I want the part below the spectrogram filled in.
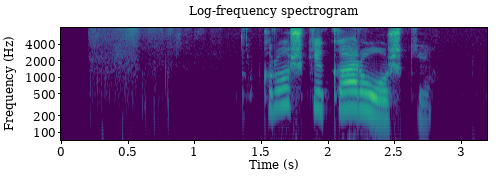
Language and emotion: Russian, positive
